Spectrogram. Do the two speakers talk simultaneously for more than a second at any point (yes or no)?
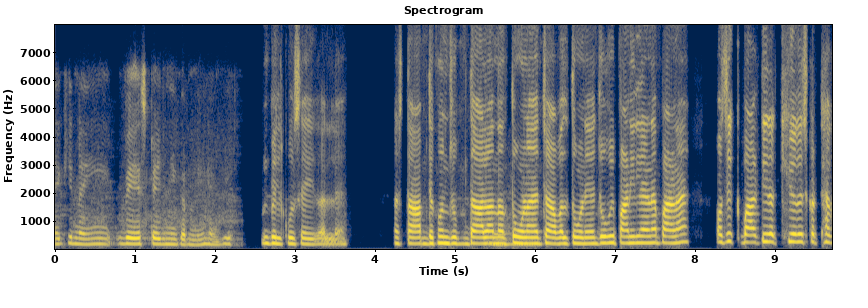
no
